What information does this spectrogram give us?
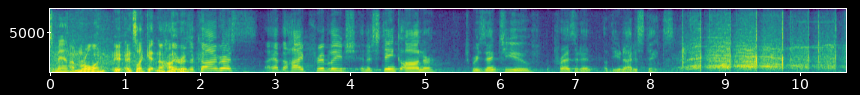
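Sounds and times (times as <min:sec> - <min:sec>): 
large crowd applauding and cheering: 0:00.0 - 0:02.2, 0:08.4 - 0:10.6
speech: 0:00.0 - 0:08.6.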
